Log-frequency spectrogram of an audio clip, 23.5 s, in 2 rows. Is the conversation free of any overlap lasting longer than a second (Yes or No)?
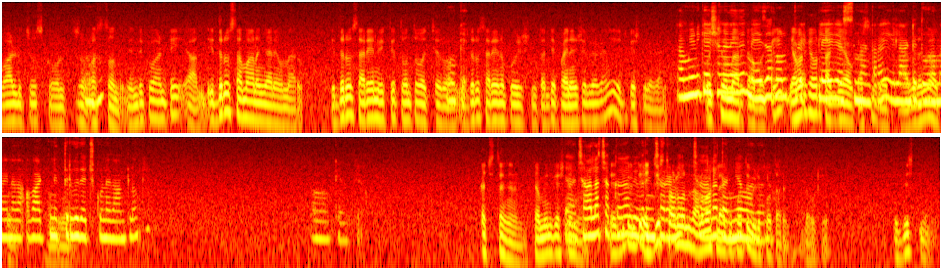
No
